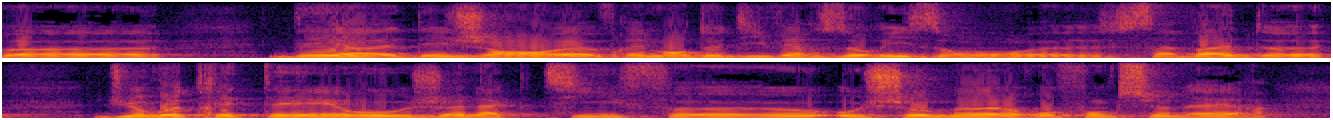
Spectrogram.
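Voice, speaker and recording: Music plays in the background as a man with a fairly high pitch speaks at a very slow pace with fairly even intonation. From France, Nevers area (Burgundy). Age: 20s. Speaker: local election candidate. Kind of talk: interview. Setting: studio. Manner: hesitant, many fillers.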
